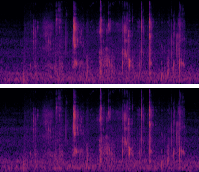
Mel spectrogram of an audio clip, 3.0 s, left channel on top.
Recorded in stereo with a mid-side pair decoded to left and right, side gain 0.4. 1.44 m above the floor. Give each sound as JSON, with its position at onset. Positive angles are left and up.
{"t": 0.3, "sound": "chewing", "azimuth_deg": 5, "distance_m": 0.7}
